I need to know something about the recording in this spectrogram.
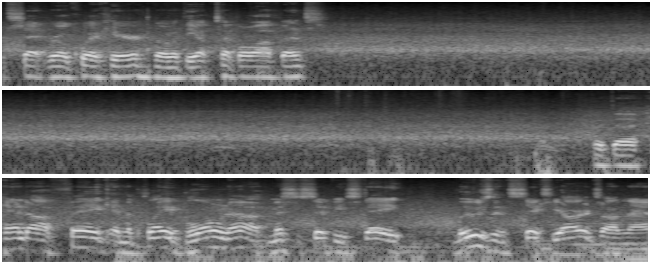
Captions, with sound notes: It's set real quick here with the up temple offense. [Crowd Noises] With the handoff fake and the play blown up Mississippi State losing six yards on that.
